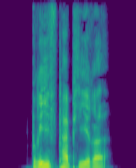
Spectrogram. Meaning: nominative/accusative/genitive plural of Briefpapier
- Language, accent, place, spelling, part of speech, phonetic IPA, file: German, Germany, Berlin, Briefpapiere, noun, [ˈbʁiːfpaˌpiːʁə], De-Briefpapiere.ogg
